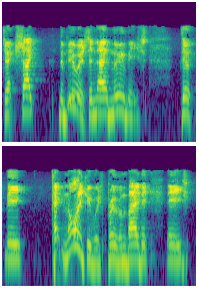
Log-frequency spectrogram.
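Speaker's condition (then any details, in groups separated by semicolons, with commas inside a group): Clinically deaf; clinically deaf since school age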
